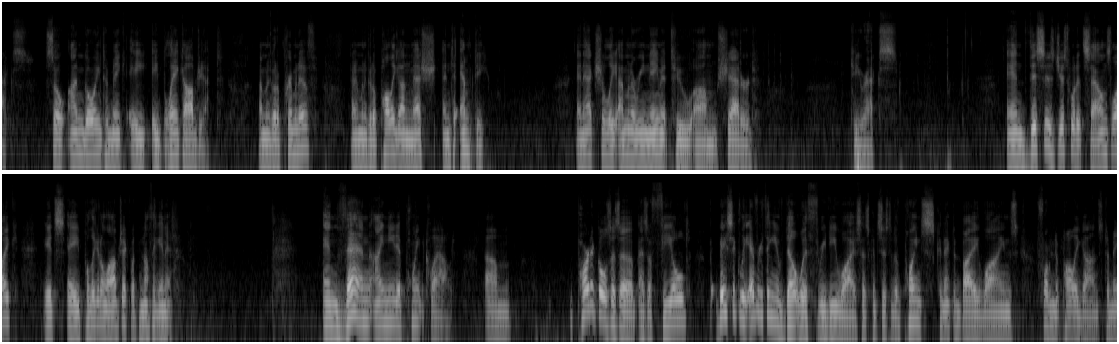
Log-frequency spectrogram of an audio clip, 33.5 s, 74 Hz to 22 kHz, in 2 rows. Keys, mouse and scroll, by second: 4.1-5.2 drag, 10.5-14.9 typing, 16.3 click, 17.7 click.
